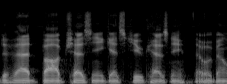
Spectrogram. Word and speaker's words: Duquesne: Yeah, I have to do that to make sure that people know that I know how to pronounce it, but I also got to do the dad joke thing of pronouncing it the way that it's written in super white people English.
